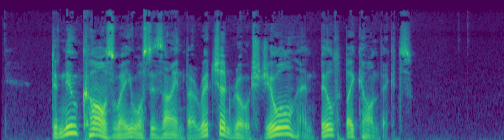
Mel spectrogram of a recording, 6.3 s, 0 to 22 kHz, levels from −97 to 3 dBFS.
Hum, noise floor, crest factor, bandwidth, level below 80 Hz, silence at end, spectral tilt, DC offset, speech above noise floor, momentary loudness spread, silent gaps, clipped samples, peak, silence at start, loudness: none; -66 dBFS; 18 dB; 16.5 kHz; -44 dBFS; 1.15 s; -5 dB/octave; under 0.1%; 48 dB; 13 LU; none; under 0.1%; 0 dBFS; 0.65 s; -18 LUFS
